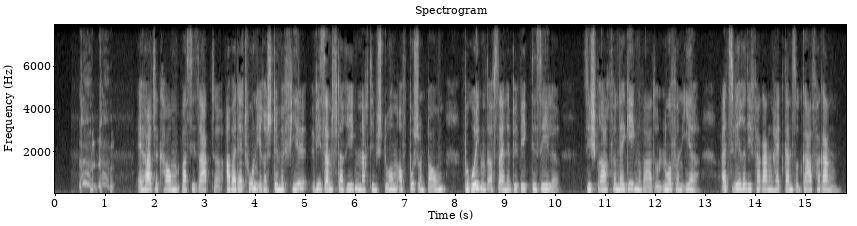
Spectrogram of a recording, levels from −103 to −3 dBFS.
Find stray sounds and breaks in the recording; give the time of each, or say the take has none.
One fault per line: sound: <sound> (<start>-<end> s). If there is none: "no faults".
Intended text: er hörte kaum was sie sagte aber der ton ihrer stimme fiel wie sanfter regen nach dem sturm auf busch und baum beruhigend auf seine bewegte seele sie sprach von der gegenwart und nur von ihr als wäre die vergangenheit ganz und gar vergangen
sound: cough (0.5-1.2 s)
